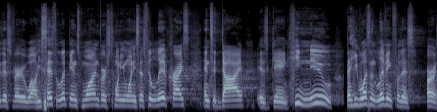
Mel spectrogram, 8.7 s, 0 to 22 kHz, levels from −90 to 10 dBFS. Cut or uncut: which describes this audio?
cut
